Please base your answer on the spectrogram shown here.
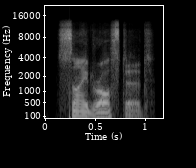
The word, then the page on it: siderostat: British English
